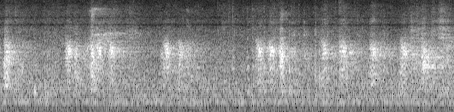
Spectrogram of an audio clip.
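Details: Young Common Grackle from Quebec calling with rough, buzzy chip notes in quick uneven bursts, several closely bunched, heard over faint steady background hiss.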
